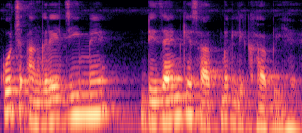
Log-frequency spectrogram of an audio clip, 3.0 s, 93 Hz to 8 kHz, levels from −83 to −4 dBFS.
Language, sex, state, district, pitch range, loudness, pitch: Hindi, male, Bihar, Bhagalpur, 125-170 Hz, -18 LUFS, 145 Hz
